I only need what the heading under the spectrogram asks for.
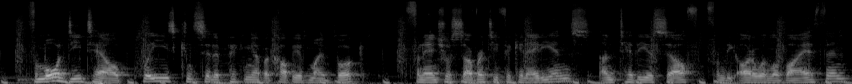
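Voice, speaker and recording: With music in the background, a man speaks in a fairly low pitch in a New Zealand accent. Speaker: publisher and political commentator. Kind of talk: scripted commentary monologue. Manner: formal.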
